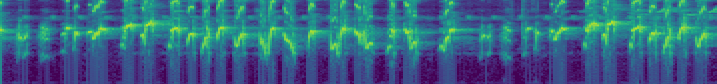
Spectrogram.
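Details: Continuous nok dok taeng song said to baffle wild birds, a quick stream of high twittering, slurred chirps and short rising and falling whistles delivered at about three notes per second without a break.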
